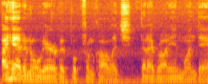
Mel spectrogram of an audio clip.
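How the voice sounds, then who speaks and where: With a very deep, low pitch, a man speaks with vocal fry. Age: 60s. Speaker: bookstore owner. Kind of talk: podcast interview.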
